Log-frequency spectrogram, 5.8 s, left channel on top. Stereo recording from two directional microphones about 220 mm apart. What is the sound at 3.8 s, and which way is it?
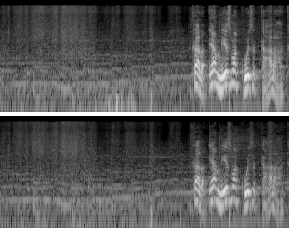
Speech, 35° left (ahead or behind).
